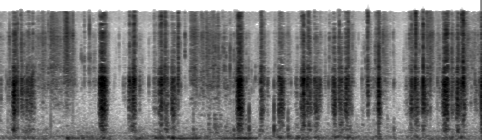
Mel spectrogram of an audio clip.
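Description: A metal dip pen nib scratches across a flat sheet of textured Korean paper while writing inked words. Short, dry, scratchy strokes come in quick bursts with brief pauses, bright and papery with almost no low end.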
